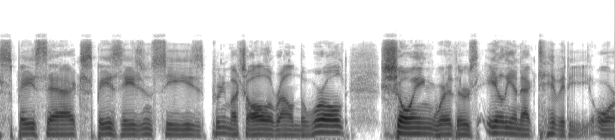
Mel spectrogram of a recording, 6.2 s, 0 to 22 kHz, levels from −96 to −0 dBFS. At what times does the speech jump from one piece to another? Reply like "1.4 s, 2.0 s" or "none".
2.8 s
